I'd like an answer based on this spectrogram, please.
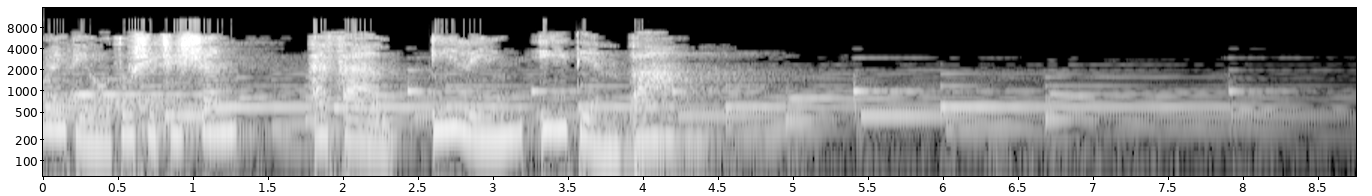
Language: Chinese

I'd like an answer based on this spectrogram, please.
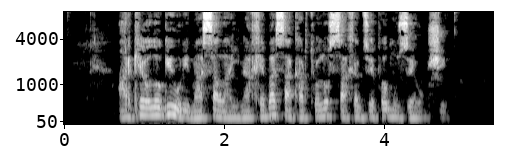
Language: Georgian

